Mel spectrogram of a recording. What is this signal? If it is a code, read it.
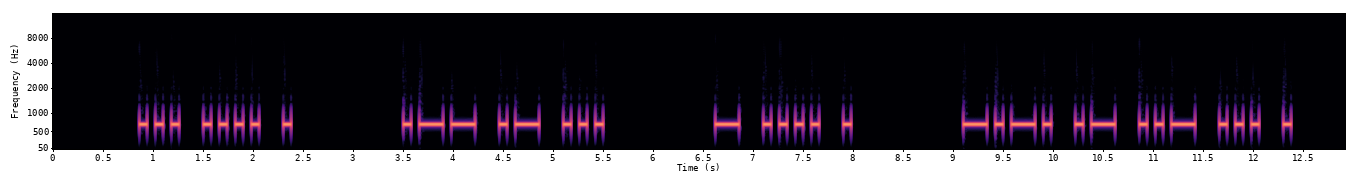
Morse code, heard as a keyed tone, about 15 wpm, 700 Hz. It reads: SHE WAS THE CAUSE
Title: 2x Word-Spacing - Sentences from Top 200 Words - 15wpm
